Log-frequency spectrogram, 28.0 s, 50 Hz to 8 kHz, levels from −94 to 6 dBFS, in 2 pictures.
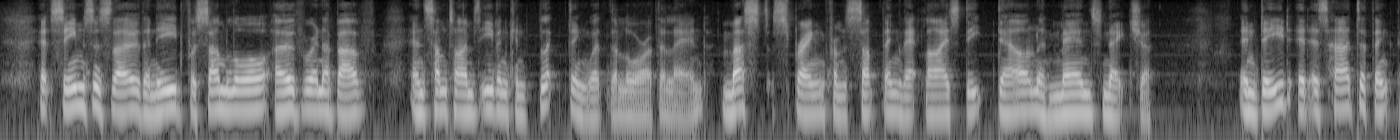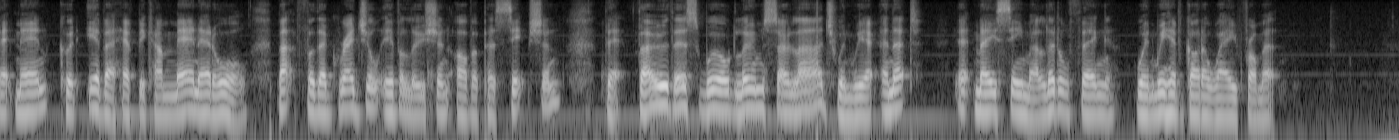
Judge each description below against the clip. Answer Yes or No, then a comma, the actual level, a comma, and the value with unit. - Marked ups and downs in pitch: No, average, 2.8 semitones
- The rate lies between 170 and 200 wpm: Yes, average, 175 wpm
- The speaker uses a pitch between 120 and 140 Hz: Yes, low, 135 Hz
